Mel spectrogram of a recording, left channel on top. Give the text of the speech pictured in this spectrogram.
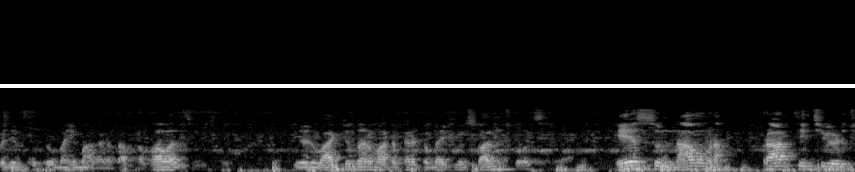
మహిమ ఘనత ప్రభావాలు చూపిస్తూ దేవుని వాక్యం ద్వారా మాట కరెక్ట్ మైక్ మీరు స్వాగతించుకోవచ్చు. యేసు నామమున ప్రార్థించి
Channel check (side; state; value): left; silent; digital silence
